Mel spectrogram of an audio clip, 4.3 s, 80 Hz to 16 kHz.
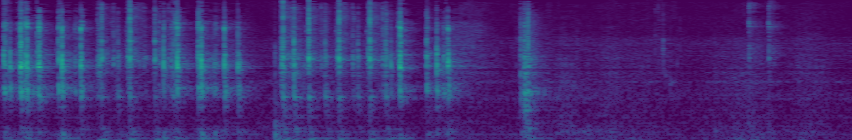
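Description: Both hands type with their fingertips on a backlit ROCCAT G65 mechanical keyboard with plastic keycaps. Quick, uneven bursts of bright clicky keystrokes ring over a low thock. A brief pause breaks them up before a final sharp stroke and a few faint taps.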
